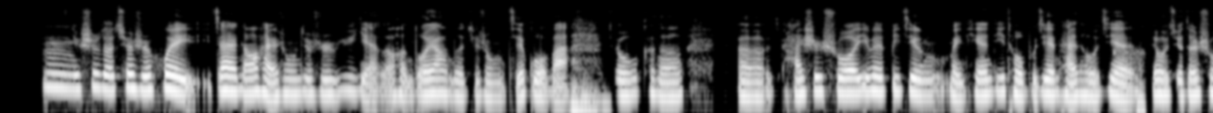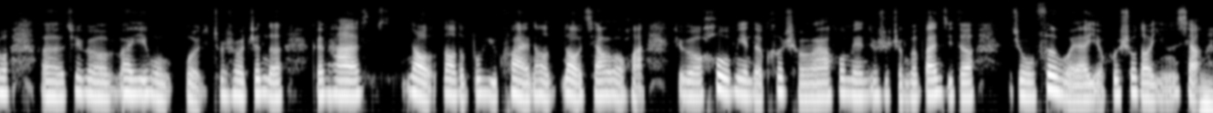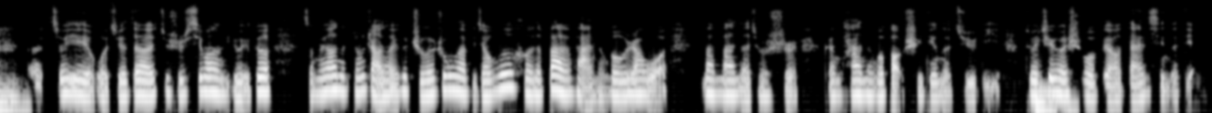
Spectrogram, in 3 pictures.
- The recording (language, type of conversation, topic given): Chinese, advice, 我该如何与朋友清楚地设定个人界限？
- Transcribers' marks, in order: none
